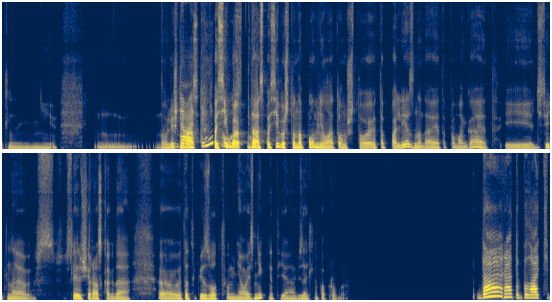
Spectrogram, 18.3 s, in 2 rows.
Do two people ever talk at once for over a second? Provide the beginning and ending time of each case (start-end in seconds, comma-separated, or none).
2.8-4.3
